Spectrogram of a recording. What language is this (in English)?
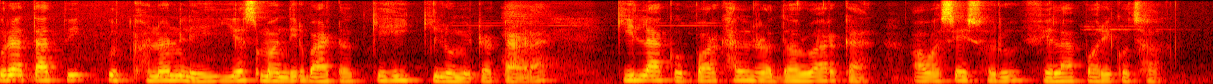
Nepali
